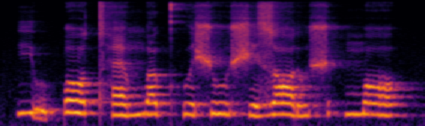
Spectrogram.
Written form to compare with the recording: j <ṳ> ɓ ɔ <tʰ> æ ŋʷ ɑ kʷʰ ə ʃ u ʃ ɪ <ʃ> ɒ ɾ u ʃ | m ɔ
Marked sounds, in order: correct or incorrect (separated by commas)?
incorrect, correct, incorrect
